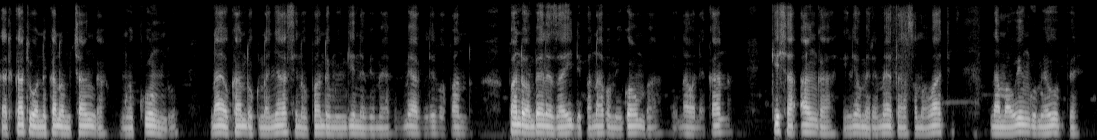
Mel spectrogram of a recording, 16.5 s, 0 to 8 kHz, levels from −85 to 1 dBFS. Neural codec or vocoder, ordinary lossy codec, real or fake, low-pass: none; Opus, 24 kbps; real; 7.2 kHz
